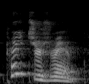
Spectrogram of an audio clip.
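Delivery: ordinary delivery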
